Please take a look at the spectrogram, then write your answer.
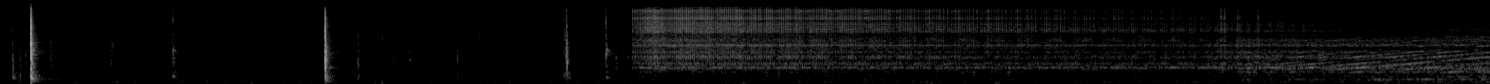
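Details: Jet 1221VS lathe running slowly in reverse: sharp, uneven clicks clearly from the motor, then a smooth rising whine as it speeds up; owner unsure whether the brushes are the cause.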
